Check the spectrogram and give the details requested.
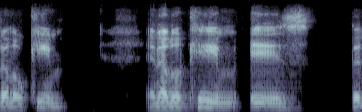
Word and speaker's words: Elohim: So the name that is used is Elohim, or the way we pronounce it, Elohim.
